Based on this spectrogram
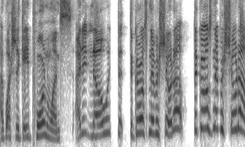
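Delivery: put-on frantic, very high, climbing panicked blurt. Retelling a movie scene where a character suddenly stands up: imitating a panicked outburst. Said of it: "in, like, a panic, and he says".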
